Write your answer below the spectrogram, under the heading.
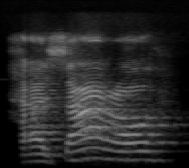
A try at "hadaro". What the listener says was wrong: Hadaro. Jangan hasaro. Hadaro. Hadaro.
